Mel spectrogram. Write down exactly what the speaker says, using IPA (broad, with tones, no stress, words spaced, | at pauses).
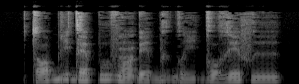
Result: tɔ˨˦bi˦dɛ˧ pu˦vɔ̃˨ɗe˨ bɨ˦ɡʷiː˨ɡo˦˨ ɣe˦fɨ˧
